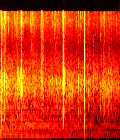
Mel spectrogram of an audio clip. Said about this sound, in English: Let's clap our hands to the Lord together.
